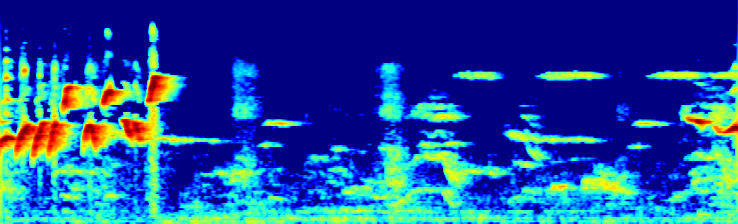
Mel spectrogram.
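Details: Murai batu (white-rumped shama) gives a burst of loud, quick whistled phrases and trills, then fades to faint scattered notes before a final whistle.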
